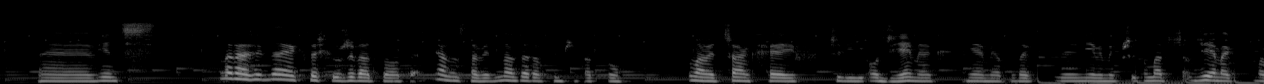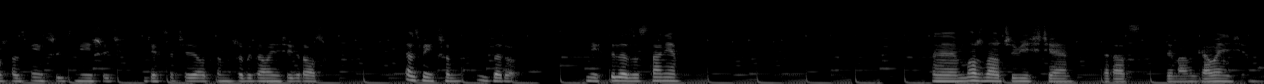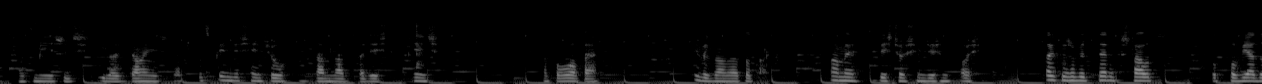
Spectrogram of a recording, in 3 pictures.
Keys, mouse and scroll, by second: 4.7-6.5 drag, 6.6 click, 12.0-13.8 drag, 17.2-18.8 drag, 18.9 middle click, 19.3-21.2 middle drag, 24.6-26.0 middle drag, 27.2-30.0 drag, 32.2 shift+middle click.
